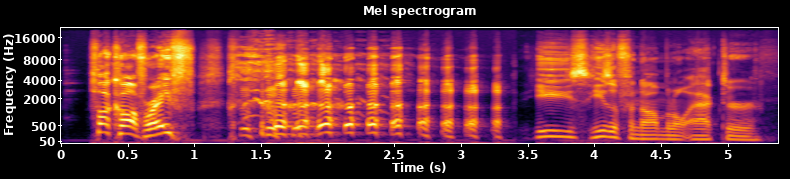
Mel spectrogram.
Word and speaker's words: Ralph: super fun right uh Rafe finds um that's how I'm gonna that's how I'm gonna pronounce his name now I'm Ralph I'm gonna call him Reef because it's funnier off Rafe he's he's a phenomenal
